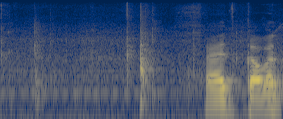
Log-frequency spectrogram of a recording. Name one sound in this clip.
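A cardboard box lid knocks as it is set down.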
